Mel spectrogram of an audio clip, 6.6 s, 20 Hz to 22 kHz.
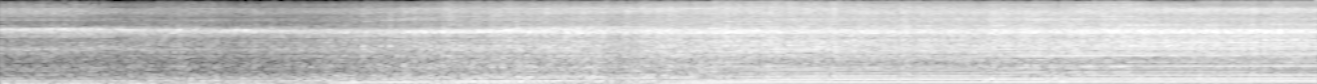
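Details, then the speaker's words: Sea-Doo RXT engine after fixing a coolant leak into the crankcase, cold oil, oil pressure 33 at idle, a little over 40 with RPM: pitch climbs smoothly from idle to a steady higher speed with no knocks; normal revving. "So let's fire it up, see what we got. Looking good."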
